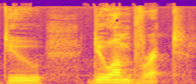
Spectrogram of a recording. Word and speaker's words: duumvirate: Dumerative. I'm screwing it up. It's such a unique word. Duumvirate. That's it. Duumvirate. You try to spell it. You try to do it. It's D-U-U-M-V. I-R-A-T-E, duumvirate.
